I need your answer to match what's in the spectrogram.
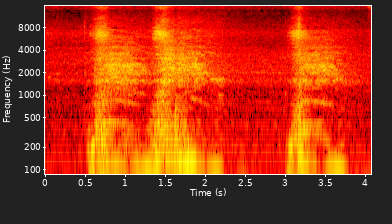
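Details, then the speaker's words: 2003 Honda Element after tune-up with new coil packs, iridium plugs, valve cover gasket, PCV valve and air filter: three quick, clean revs, smooth and noticeably quieter, with no check engine light; normal revving. "yeah no check engine lights nothing mad at me boy is that running smooth and quieter amazing"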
